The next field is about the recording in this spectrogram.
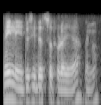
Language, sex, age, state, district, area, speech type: Punjabi, male, 18-30, Punjab, Fazilka, rural, conversation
